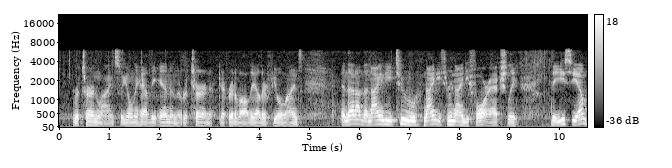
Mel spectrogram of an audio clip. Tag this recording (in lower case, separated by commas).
speech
